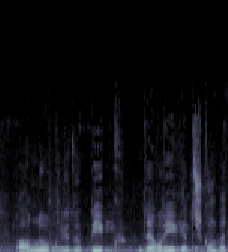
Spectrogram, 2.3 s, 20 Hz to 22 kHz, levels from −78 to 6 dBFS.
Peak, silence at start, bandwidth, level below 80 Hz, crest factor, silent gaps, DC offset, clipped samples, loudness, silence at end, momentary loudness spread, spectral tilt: -14 dBFS; 0 s; 14 kHz; -66 dBFS; 16 dB; none; under 0.1%; under 0.1%; -30 LUFS; 0 s; 7 LU; -6 dB/octave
